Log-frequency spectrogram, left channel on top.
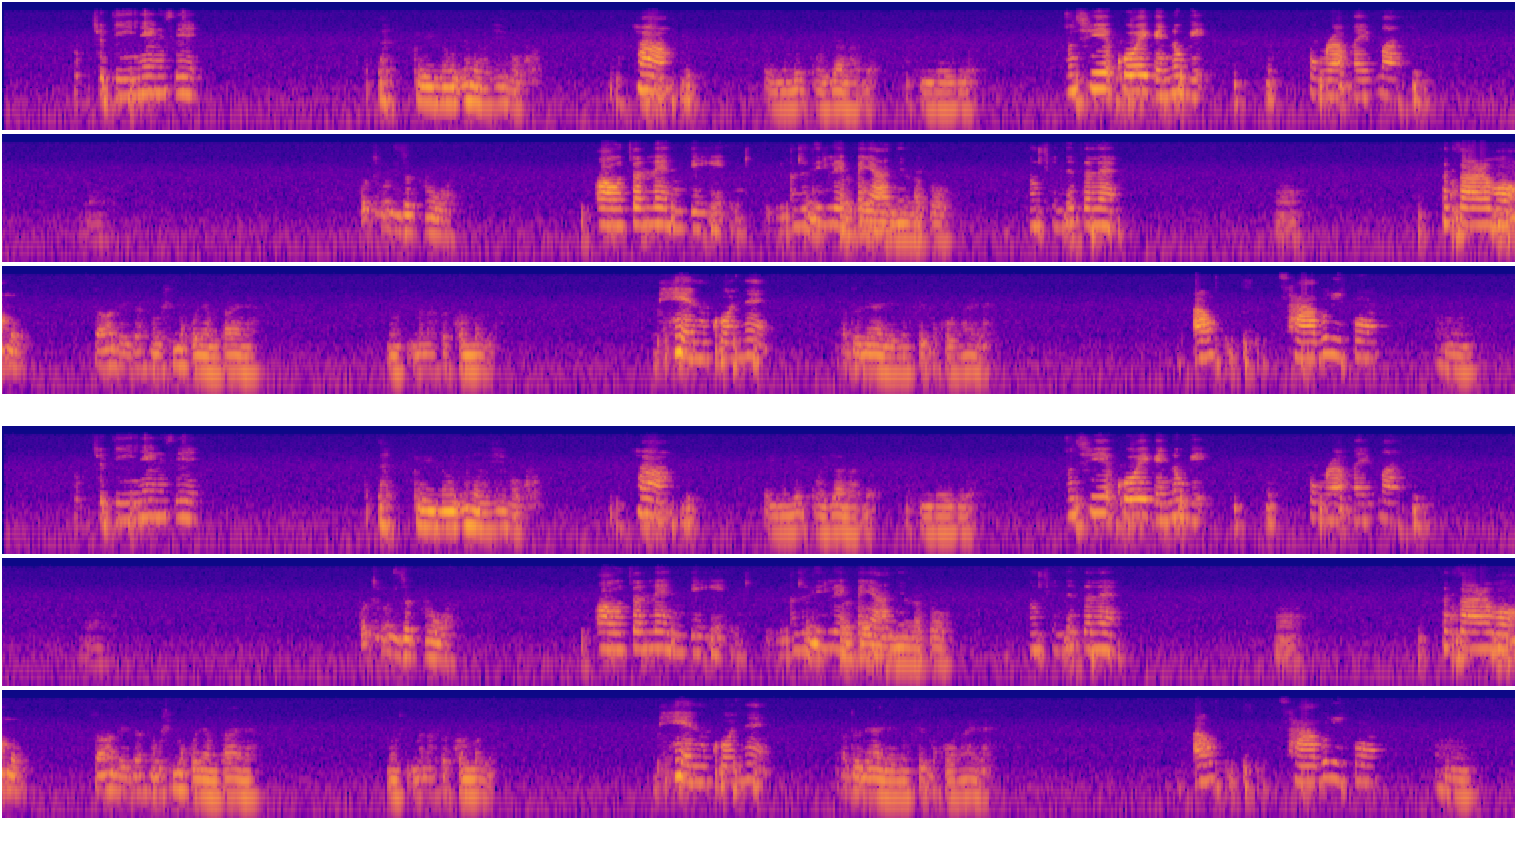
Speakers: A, on the left (about 25°); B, on the right (about 60°).
A: ꯁꯨꯇꯤꯅꯦ ꯉꯁꯤ
B: ꯑꯦ ꯀꯩ ꯅꯨꯃꯤꯠꯅꯣꯅꯦ ꯉꯤꯁꯤꯕꯣ
A: ꯍꯥꯥ
B: ꯀꯩ ꯅꯨꯃꯤꯠ ꯑꯣꯏꯖꯥꯠꯅꯣ ꯍꯥꯏꯕ ꯁꯨꯇꯤ ꯂꯩꯖꯤꯕꯣ
A: ꯉ ꯑꯈꯣꯏ ꯀꯩꯅꯣꯒꯤ ꯄꯣꯒ꯭ꯔꯥꯝ ꯂꯩꯕ ꯃꯥꯜꯂꯦ
B: ꯑꯣ ꯀꯣꯖꯤꯡꯗꯤ ꯖꯠꯄ꯭ꯔꯣ
A: ꯑꯥꯎ ꯆꯠꯂꯦ ꯅꯨꯡꯇꯤꯒꯤ ꯑꯗꯨꯗꯤ
B: ꯑꯌꯨꯛꯇ
A: ꯂꯦꯞꯄꯥ
B: ꯆꯠꯄ꯭ꯔꯣ ꯅꯨꯡꯊꯤꯟꯗ
A: ꯌꯥꯗꯦ
B: ꯆꯠꯄ꯭ꯔꯣ
A: ꯅꯨꯡꯊꯤꯟꯗ ꯆꯠꯂꯦ
B: ꯑꯣ
A: ꯆꯥꯛ ꯆꯥꯔꯕꯣ
B: <unintelligible> ꯆꯥꯗ꯭ꯔꯤꯗ ꯅꯨꯡꯁꯤꯠ ꯃꯈꯣꯟ ꯌꯥꯝ ꯇꯥꯏꯅꯦ ꯅꯨꯡꯁꯤꯠ ꯃꯅꯥꯛꯇ ꯐꯝꯕꯒꯤ
A: ꯐꯦꯟ ꯃꯈꯣꯟꯅꯦ
B: ꯑꯗꯨꯅꯦ ꯍꯥꯏꯁꯦ ꯅꯨꯡꯁꯤꯠ ꯃꯈꯣꯟ ꯍꯥꯏꯁꯦ
A: ꯑꯥꯎ ꯁꯥꯕꯒꯤꯀꯣ
B: ꯎꯝ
